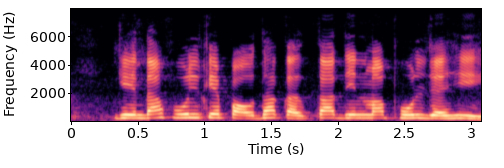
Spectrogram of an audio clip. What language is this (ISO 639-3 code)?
hne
